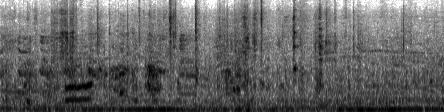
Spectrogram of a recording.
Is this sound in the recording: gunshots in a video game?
no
